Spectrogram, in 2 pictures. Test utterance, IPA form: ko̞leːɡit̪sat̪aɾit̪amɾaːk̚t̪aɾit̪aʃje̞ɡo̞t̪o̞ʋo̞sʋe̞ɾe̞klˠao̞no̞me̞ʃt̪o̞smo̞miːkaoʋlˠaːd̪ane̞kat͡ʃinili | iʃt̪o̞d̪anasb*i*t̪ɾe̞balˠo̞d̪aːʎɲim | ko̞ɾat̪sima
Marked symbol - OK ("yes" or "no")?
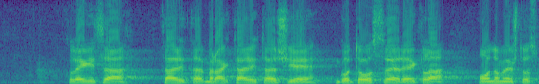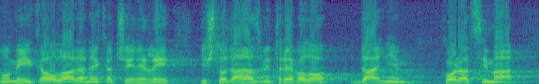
yes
